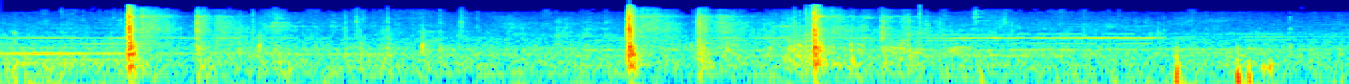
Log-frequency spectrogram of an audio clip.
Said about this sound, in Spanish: Vuelve a sonar el martillo.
